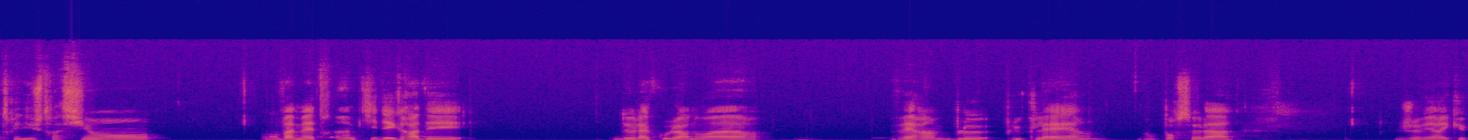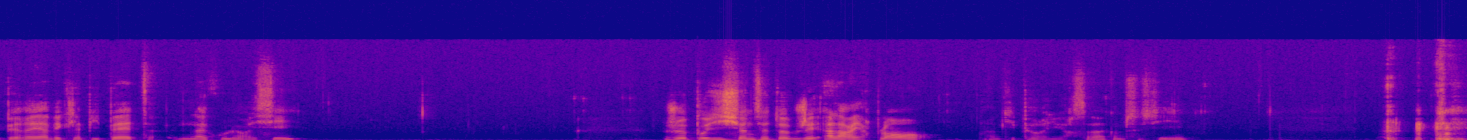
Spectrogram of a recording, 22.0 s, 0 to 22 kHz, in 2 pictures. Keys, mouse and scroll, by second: 0.2 click, 3.0 click, 4.5-8.1 drag, 9.2 click, 10.7 click, 12.9 click, 15.3 click, 15.7 click, 17.1 click, 18.1 click, 18.5 click, 21.3 middle click.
